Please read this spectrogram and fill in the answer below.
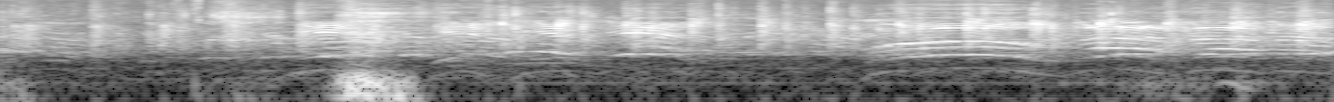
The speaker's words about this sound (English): Come on, clap your hands to the Lord and receive that. We receive it, Lord.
